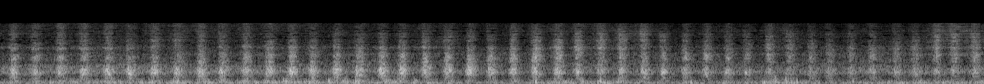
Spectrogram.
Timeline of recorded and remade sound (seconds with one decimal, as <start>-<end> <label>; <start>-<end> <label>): 0.0-9.8 recorded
